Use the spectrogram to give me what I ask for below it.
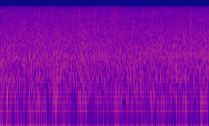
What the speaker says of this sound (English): No one likes rain in a video game.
